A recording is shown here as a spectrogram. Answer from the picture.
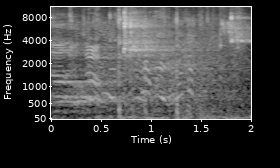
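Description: Live basketball game sounds on a gym court: a ball bouncing on the hardwood floor, sneakers squeaking in short high chirps near the end, and faint voices of players.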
